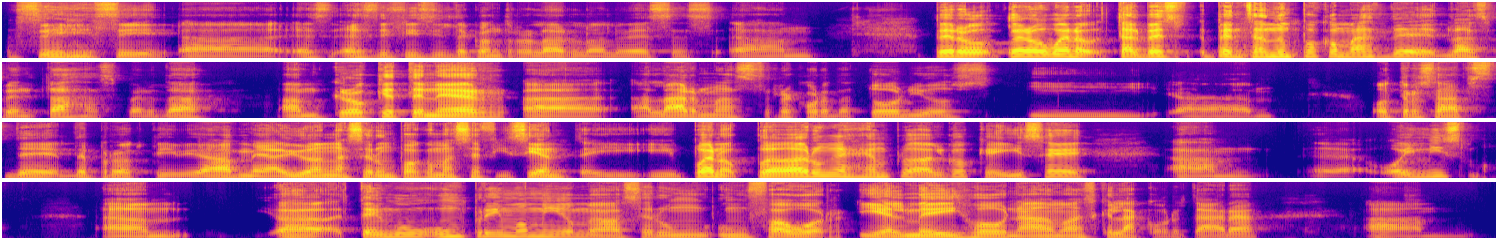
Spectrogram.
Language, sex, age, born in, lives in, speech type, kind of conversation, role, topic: Spanish, male, 30-34, United States, United States, conversation, unstructured, none, ¿Cómo han afectado los teléfonos inteligentes a tu vida diaria?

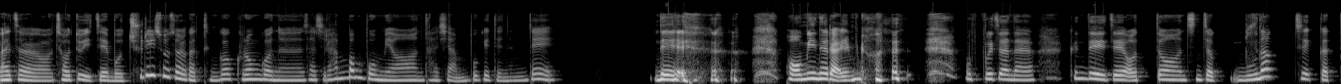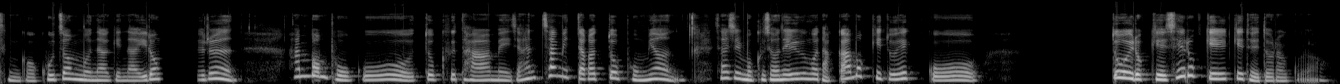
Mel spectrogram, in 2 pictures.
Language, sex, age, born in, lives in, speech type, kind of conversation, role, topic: Korean, female, 50-54, South Korea, United States, conversation, podcast, guest, 주말에는 집에서 주로 무엇을 하시나요?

